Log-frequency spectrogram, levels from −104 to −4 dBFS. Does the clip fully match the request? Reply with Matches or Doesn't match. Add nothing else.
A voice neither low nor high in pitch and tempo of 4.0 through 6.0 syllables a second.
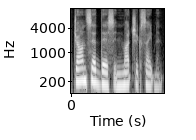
Matches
